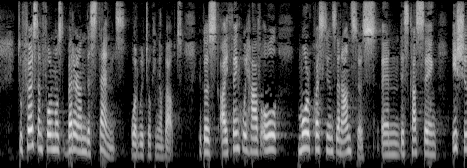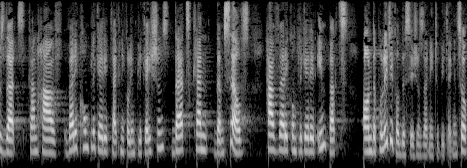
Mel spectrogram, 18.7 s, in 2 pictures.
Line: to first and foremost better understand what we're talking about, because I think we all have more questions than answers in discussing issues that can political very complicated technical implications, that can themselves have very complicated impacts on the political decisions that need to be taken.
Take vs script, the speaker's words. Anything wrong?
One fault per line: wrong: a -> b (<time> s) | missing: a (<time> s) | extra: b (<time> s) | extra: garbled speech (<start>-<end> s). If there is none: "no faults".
wrong: political -> have (10.1 s)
